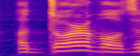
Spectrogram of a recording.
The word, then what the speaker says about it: adorable: Adorable 这个字前面开头的 a 要念成轻音，不要念成 a 或长母音 a 或者短母音 a，所以是 adorable， adorable。然后这个字也要注意它的 r 的声音一定要发出来，很容易因为 or 然后后面接的声音，所以就会忘记了 adorable， adorable， adorable in an effort to。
